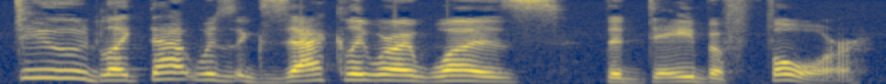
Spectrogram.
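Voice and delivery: the penny drops, spoken up high; incredulous dude, slowed down; shocked realization. Retold or imitated. Realizing he saw the killer.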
